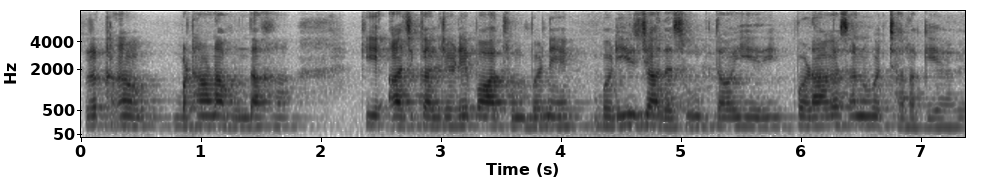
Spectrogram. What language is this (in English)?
Dogri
